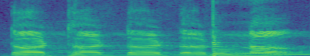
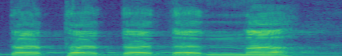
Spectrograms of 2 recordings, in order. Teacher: ट ठ ड ढ न, दाताशी संबंध नाही. त थ द ध न, दाताशिवाय उच्चार नाही.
